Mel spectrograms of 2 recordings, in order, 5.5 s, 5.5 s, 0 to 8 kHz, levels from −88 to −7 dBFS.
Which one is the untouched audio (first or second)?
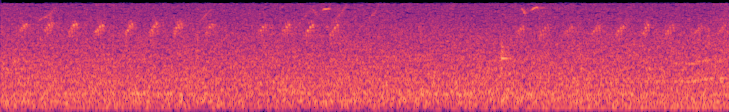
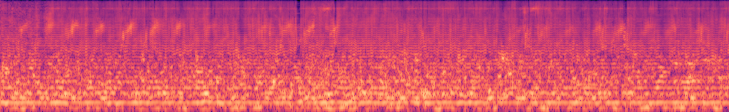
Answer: first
